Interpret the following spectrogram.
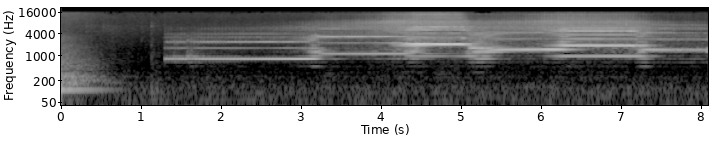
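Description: A recorder fitted with a looped plastic tube plays several held, overlapping tones that step to new pitches every second or so, starting about a second in. Before that, the low ringing tail of a thump fades out.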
